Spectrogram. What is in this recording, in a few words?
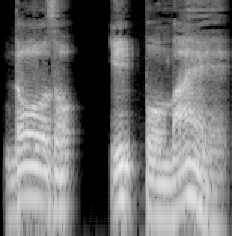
desperation power; paradox bondrewd voice pack; chrono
